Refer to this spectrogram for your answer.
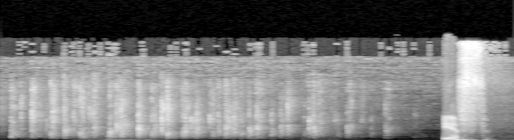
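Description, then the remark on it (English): An audience claps in a dense, steady patter that slowly fades over several seconds before a man's voice cuts in loudly at the very end. “Round of applause, who has a little brother?”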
